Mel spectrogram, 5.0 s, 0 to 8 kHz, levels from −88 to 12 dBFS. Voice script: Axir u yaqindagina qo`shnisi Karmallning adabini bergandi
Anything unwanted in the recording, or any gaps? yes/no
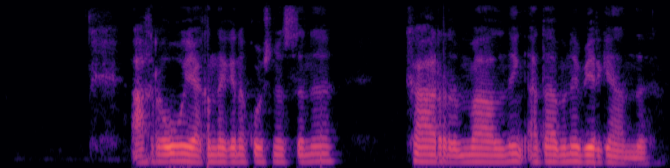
no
